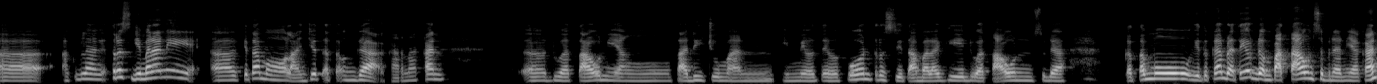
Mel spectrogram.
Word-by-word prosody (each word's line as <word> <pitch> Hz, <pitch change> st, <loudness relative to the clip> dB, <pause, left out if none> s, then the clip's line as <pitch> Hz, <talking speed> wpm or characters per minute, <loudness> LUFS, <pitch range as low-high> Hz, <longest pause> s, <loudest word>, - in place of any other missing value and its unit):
eee, 175 Hz, -, -2 dB, 0.3 s
aku -, -, -16 dB
bilang, 245 Hz, -2 st, -1 dB
"Terus, 335 Hz, +1 st, +2 dB
gimana 275 Hz, +6 st, +3 dB
nih, 315 Hz, -6 st, -3 dB
eee, 195 Hz, +1 st, -4 dB
kita 275 Hz, +4 st, +1 dB
mau 210 Hz, -5 st, -1 dB
lanjut 160 Hz, +11 st, -2 dB
atau -, -, -9 dB
enggak? 200 Hz, 0 st, 0 dB
Karena 170 Hz, +6 st, -11 dB
kan, 235 Hz, +3 st, -2 dB, 0.8 s
eee, 175 Hz, 0 st, -5 dB
2 175 Hz, -2 st, -3 dB
tahun 170 Hz, +4 st, +1 dB
yang 170 Hz, -3 st, -6 dB, 0.5 s
tadi 190 Hz, +2 st, -2 dB
cuman 80 Hz, -, -7 dB
email, 165 Hz, 0 st, -5 dB
telfon, 170 Hz, +9 st, -1 dB
terus 205 Hz, -3 st, -7 dB
ditambah 165 Hz, -1 st, -1 dB
lagi 175 Hz, +2 st, -2 dB
2 175 Hz, -, -1 dB
tahun 185 Hz, 0 st, 0 dB
sudah 175 Hz, -3 st, -1 dB, 0.6 s
ketemu, 255 Hz, +5 st, +7 dB
gitu 205 Hz, -, -6 dB
kan, 280 Hz, +5 st, +2 dB
berarti 290 Hz, +4 st, +4 dB
ya -, -, 0 dB
udah 250 Hz, -3 st, +6 dB
4 -, -, +5 dB
tahun, 275 Hz, +2 st, +6 dB
sebenarnya 180 Hz, -7 st, -1 dB
kan? 240 Hz, +10 st, +6 dB
190 Hz, 165 wpm, -25 LUFS, 170-245 Hz, 0.8 s, ketemu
